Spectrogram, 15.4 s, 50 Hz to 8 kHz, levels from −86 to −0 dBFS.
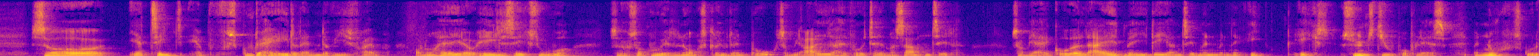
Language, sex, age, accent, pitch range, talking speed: Danish, male, 60-79, native, 120-155 Hz, 235 wpm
